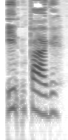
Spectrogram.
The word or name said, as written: indbakke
